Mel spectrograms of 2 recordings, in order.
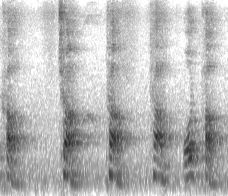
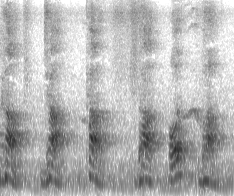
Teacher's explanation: तो मुंह से कैसे निकली, वायु बहुत अधिक निकली, तो इसलिए क्या नाम दे दिया गया इसको, महाप्राण।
